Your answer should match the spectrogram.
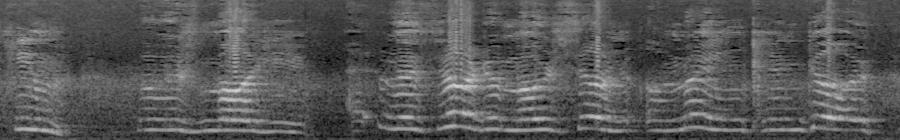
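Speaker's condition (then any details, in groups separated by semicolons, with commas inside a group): Cerebral palsy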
